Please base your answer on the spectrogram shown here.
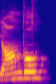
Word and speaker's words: Yongle: collect tribute so emperor yangla i know it's spelled yongle if you want to pronounce it that way to help you remember how to spell it's fine i'm pretty sure it's yongla uh he is going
